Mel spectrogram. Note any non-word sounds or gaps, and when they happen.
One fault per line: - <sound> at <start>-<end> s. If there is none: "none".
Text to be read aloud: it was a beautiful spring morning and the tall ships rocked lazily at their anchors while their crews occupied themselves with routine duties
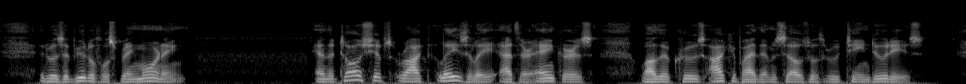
none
